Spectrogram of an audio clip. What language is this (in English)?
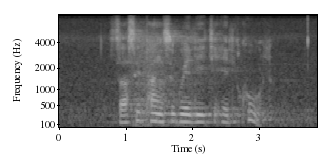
Xhosa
